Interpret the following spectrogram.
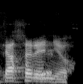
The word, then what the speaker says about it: Cacereño: Yeah, Cacereño.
